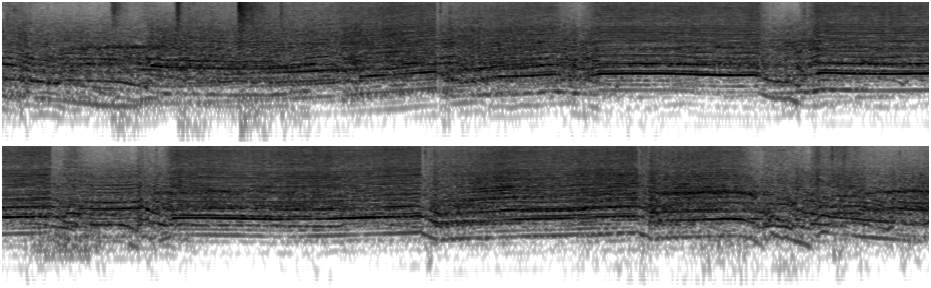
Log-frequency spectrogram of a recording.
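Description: A racing car engine roars, rising and falling in pitch as it revs through the gears.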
